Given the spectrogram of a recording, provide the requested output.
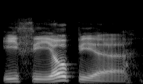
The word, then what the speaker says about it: Ethiopia: so Mexico Co Mexico next one Ethiopia it's nice vow Sounds here we have an e then we have an e then we have an O then we have an e then we have an uh lots of e sounds say Ethiopia Ethiopia Ethiopia no again the stress comes late e and then we get the stress so you make sure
